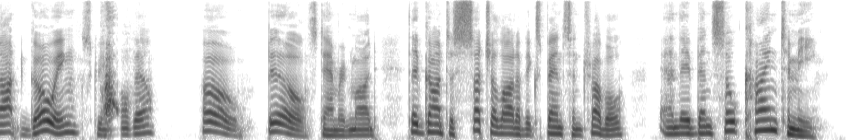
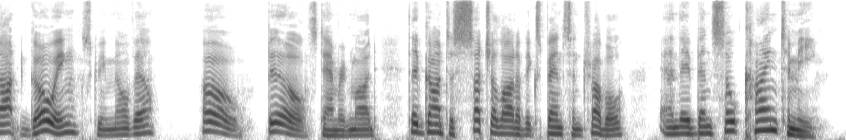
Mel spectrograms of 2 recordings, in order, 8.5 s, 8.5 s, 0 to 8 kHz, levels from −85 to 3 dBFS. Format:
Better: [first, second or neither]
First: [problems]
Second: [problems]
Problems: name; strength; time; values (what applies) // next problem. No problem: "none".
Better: second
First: noise reduction (neural mask model RNNoise)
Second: none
